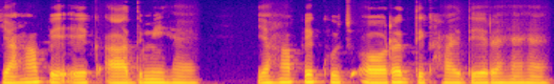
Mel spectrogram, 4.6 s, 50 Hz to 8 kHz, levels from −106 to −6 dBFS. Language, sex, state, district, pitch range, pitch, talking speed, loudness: Hindi, male, Jharkhand, Ranchi, 110-120 Hz, 115 Hz, 170 wpm, -17 LUFS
